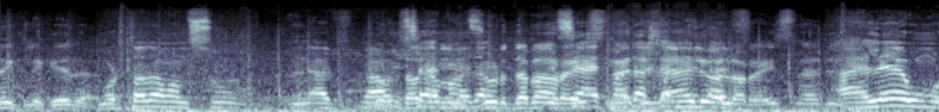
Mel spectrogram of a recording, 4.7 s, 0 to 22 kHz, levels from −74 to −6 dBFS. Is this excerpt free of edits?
yes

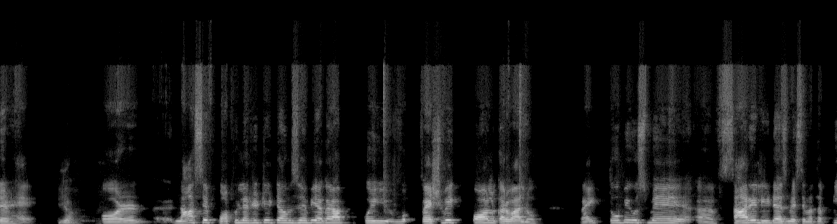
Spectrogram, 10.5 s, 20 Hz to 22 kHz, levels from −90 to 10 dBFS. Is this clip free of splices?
yes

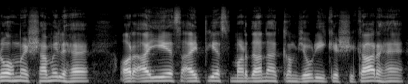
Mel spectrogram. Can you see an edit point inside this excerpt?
no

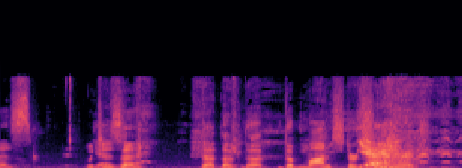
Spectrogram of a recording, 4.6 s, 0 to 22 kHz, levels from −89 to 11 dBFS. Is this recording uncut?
yes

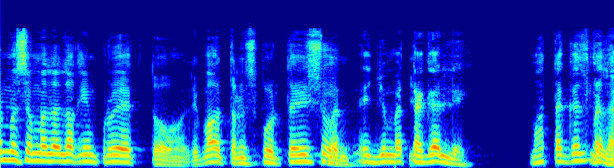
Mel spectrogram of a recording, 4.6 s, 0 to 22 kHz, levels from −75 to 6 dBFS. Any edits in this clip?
no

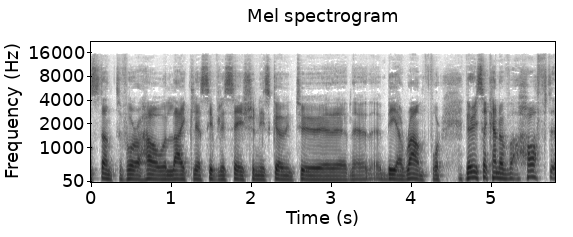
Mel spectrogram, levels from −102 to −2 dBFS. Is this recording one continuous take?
yes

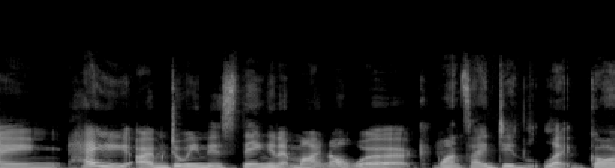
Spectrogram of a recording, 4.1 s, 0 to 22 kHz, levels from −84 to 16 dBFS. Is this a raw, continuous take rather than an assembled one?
no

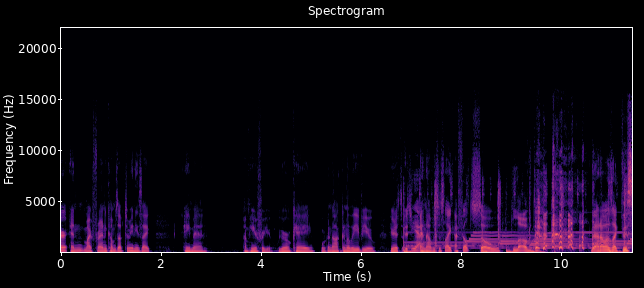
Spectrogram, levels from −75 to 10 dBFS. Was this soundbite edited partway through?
no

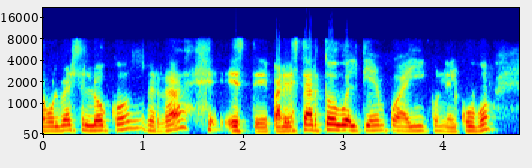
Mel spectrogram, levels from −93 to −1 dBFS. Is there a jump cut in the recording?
yes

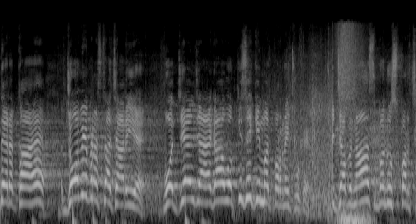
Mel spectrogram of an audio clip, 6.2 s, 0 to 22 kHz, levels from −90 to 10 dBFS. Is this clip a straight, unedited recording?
no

